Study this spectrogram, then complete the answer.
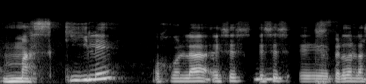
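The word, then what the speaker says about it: maschile: Esto se pronuncia masquile.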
